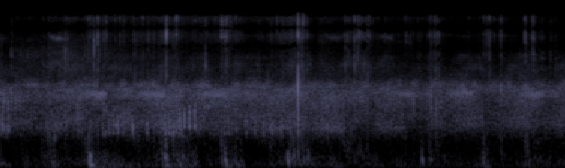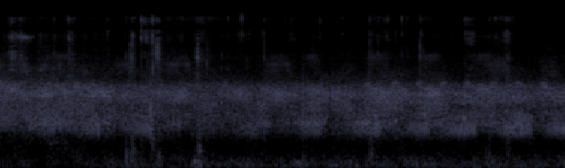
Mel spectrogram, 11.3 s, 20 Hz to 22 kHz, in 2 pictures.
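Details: Frog chorus in lotus rice paddies along a country road in Echizen, Fukui Prefecture, recorded 12 June 2021, with tree frogs, pond frogs, wrinkled frogs and green tree frogs. Steady mass of fast croaks, with scattered sharp clicks on top.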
